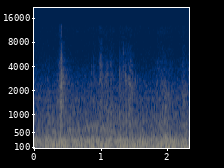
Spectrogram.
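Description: A steady low background hum, with a few faint clicks scattered through it.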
